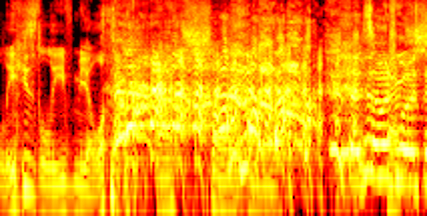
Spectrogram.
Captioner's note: laughing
